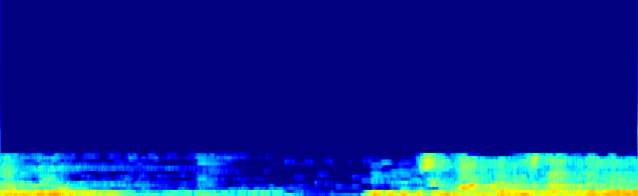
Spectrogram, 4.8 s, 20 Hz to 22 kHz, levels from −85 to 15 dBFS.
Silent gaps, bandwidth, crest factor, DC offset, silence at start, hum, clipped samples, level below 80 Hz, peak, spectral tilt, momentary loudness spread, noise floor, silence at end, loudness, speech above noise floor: none; 5 kHz; 12 dB; under 0.1%; 0 s; none; under 0.1%; -36 dBFS; -8 dBFS; -11 dB/octave; 11 LU; -54 dBFS; 0 s; -19 LUFS; 37 dB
